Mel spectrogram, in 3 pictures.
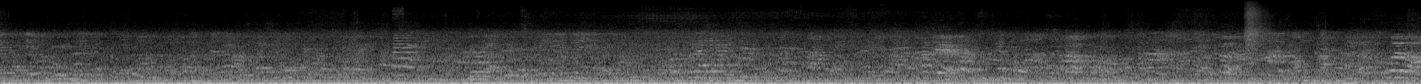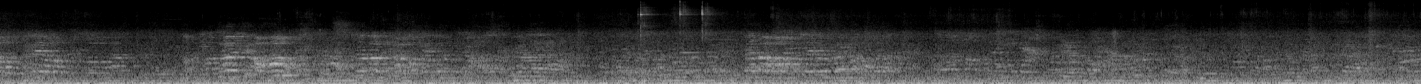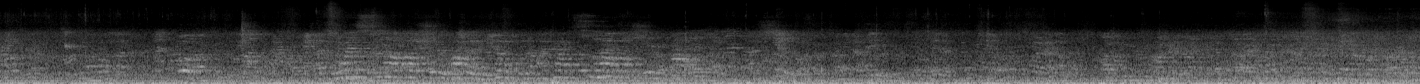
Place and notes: Puli Bus Station, Nantou County - In the bus station hall
bus station, In the station hall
